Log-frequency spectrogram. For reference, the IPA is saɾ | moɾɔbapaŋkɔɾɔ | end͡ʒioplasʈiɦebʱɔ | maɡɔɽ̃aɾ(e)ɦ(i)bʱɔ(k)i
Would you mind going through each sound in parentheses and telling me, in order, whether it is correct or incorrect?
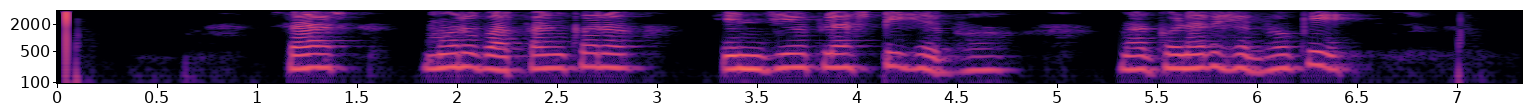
correct, incorrect: e, correct

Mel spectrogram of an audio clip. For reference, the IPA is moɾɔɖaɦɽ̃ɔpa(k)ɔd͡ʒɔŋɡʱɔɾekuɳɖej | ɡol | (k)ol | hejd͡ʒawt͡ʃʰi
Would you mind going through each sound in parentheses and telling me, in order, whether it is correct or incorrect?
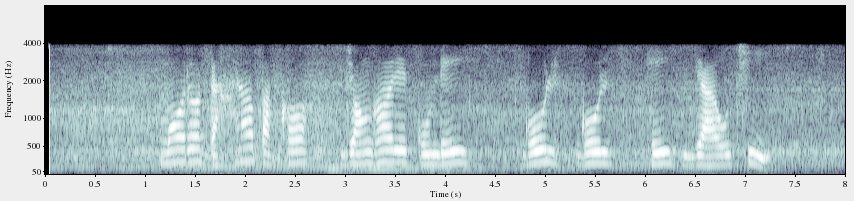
incorrect: kʰ, incorrect: ɡ

